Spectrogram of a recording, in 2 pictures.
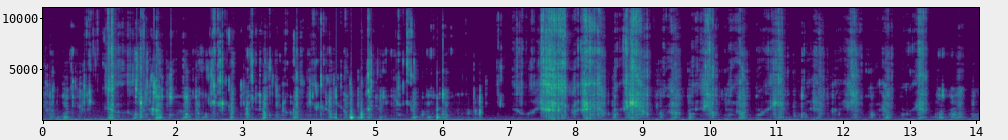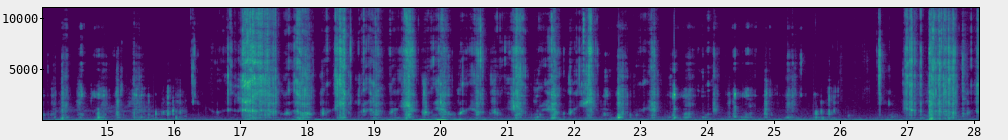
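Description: Close-miked chewing and crunching of shrimp: continuous crunchy chewing with three louder spells of crunching, spaced roughly ten seconds apart.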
